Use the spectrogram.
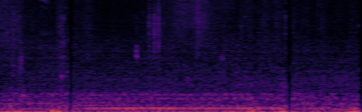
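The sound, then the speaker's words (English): Steady, loud low rumble from inside a moving car, a deep continuous road and engine drone with a couple of faint knocks; no one speaks. “Um, this is you know another talks on the car.”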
